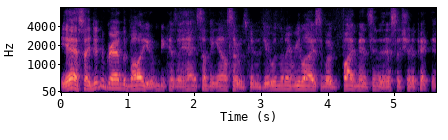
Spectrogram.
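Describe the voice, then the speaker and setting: A man with a Canadian East Coast accent, talking very fast. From Nova Scotia, Canada. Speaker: podcast co-host. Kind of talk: casual chat.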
